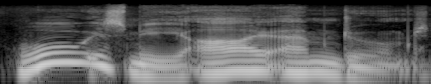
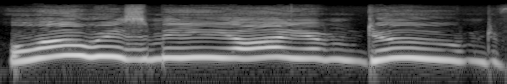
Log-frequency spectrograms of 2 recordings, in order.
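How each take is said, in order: First: It is said in a stiff, formal Victorian way. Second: It is said in a panicked, freaked-out way.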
